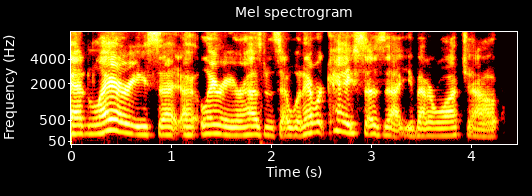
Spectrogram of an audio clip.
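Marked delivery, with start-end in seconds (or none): none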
